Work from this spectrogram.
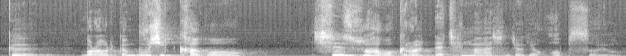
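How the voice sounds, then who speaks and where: Pastor guy preaching, bright pushy voice kinda high, big echoey church hall, keeps asking the congregation stuff. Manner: conversational, often addresses the congregation directly; acts out short quoted lines in a raised voice. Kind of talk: sermon. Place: church sanctuary. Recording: long reverb of a church sanctuary.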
